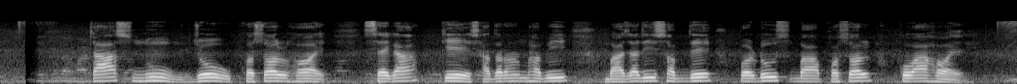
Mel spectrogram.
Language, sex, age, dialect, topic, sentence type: Bengali, male, 18-24, Western, agriculture, statement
